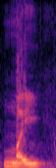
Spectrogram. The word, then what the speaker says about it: May: जिस किसी भी इंग्लिश वर्ड के एंडिंग में AY हो उसका उच्चारण होता है एई, तो ये हो जाता है मई।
